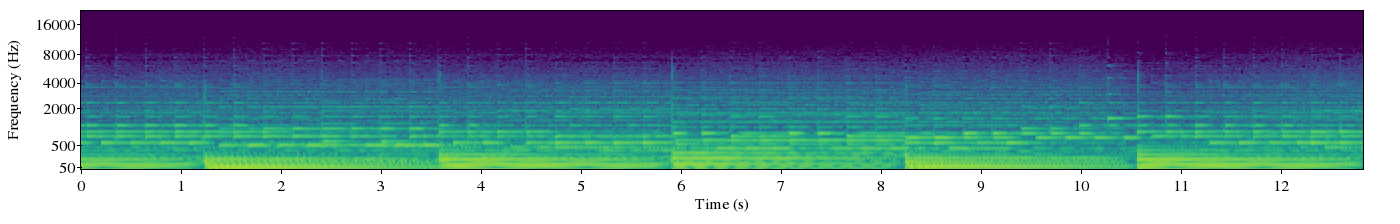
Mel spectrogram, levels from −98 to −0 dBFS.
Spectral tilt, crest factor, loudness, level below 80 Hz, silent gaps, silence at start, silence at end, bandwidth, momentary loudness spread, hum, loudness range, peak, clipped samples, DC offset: -10 dB/octave; 14 dB; -21 LUFS; -26 dBFS; none; 0 s; 0 s; 5.2 kHz; 5 LU; none; 1 LU; -6 dBFS; under 0.1%; 2%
